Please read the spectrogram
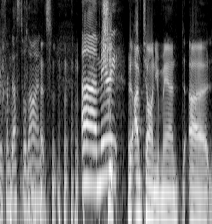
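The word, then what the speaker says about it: Mare: I spelled it the correct way so because it's spelled M A R E. Oh, it looks like Mar. Yeah. Mary.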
